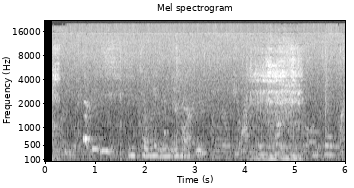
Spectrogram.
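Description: Loud, rough, rattling snores from a sleeping dog, with a long noisy breath in the second half.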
